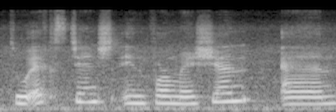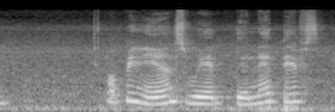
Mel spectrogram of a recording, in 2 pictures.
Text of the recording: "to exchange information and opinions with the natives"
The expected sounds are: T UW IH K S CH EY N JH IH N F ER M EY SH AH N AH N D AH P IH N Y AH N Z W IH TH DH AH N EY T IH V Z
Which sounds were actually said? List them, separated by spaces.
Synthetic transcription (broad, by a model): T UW IH K S CH EY N JH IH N F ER M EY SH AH N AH N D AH P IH N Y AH N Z W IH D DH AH N EY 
